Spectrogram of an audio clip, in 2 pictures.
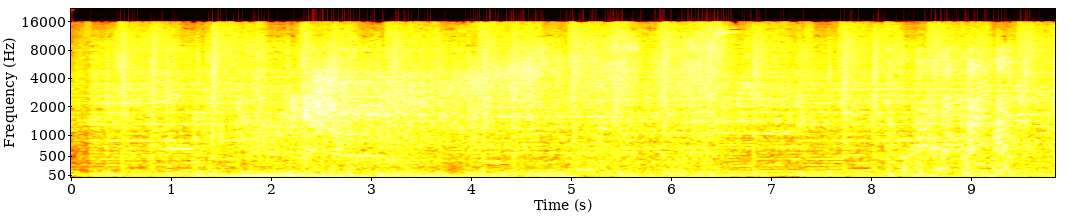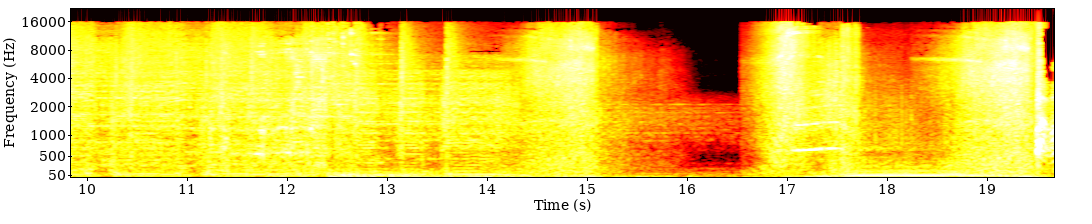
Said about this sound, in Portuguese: Vamos falar disso então aí hoje, mas antes, toca a abertura aí.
